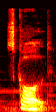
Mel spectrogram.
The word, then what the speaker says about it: scald: here is scold right this is not scald it's go pronunciation s k a w l d clear this is scald not scaled guys clear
